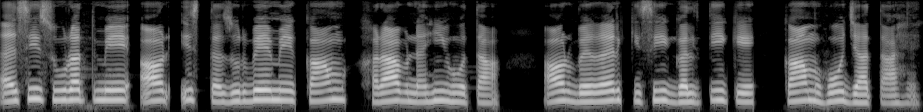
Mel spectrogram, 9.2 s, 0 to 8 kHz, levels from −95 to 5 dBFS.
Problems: background sounds at intervals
